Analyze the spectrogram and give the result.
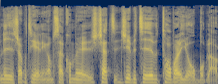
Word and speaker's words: ChatGPT: att på franska, då, då alltså uttalar man ju det ChatGPT. Vilket också låter exakt som när man som på katt. franska säger, Eller? säger eh, eh, katt jag pruttade.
